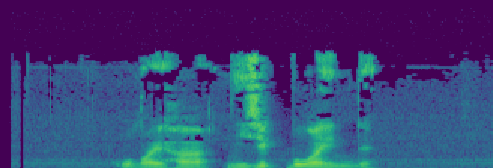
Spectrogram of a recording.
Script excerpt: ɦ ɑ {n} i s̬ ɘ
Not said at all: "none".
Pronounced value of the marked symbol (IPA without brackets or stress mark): n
